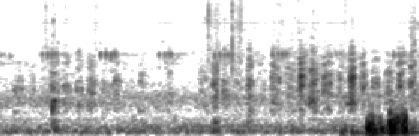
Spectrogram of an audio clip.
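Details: Brave Siberian Husky puppy in rough play with its older brother and mother; quiet shuffling, then a short, loud, low growling grumble in the last second.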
